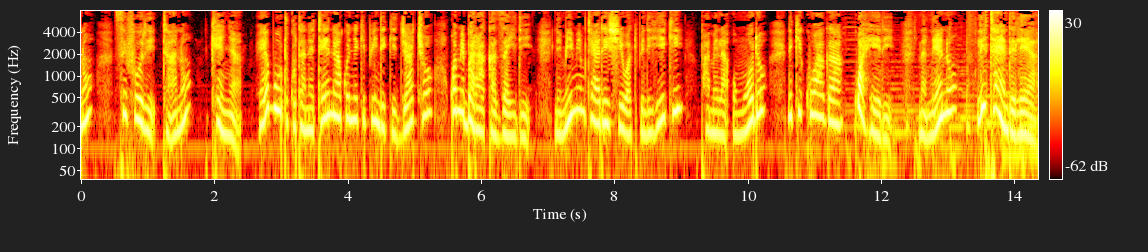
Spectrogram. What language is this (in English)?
Swahili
